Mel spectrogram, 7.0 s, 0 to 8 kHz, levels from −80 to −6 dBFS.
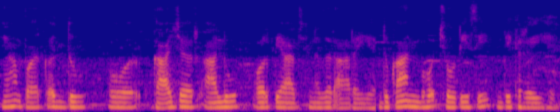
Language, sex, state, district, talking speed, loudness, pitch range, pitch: Hindi, male, Bihar, Saran, 165 wpm, -33 LUFS, 130-145 Hz, 140 Hz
